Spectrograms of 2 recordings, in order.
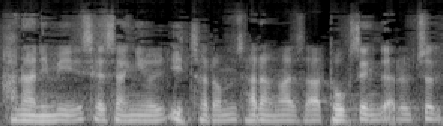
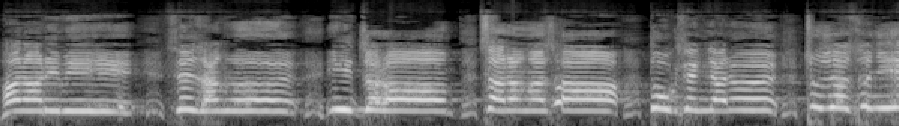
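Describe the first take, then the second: First: It is said at normal volume. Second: It is said loudly, voice raised.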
